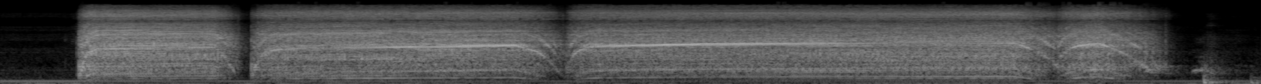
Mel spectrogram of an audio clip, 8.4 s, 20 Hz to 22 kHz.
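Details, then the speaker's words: Bosch GBH 2-24D 820 W rotary hammer test-run after its burnt armature was replaced with a new one; smooth, steady high motor whine, even through trigger releases, with no rattle or grinding, so it runs normally. "funciona normalmente meus amigos vocês viram aí que a máquina ficou nova"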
